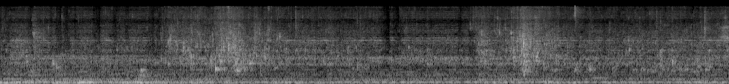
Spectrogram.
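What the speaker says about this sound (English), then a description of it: "Splash of cold water." Cold water runs and splashes at a sink as someone rinses their face after a wet shave, a steady close trickle with a couple of louder splashes and no talking.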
